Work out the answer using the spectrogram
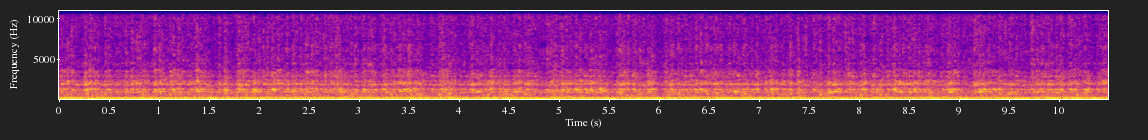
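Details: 1937 Buick Roadmaster with a loud, steady, unchanging idle well above normal tick-over; an unused starter solenoid holds the throttle open too far regardless of idle screw setting and gets disconnected.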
